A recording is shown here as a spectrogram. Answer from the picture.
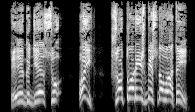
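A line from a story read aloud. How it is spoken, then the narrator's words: Shouting priest. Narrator (Russian): кричал поп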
